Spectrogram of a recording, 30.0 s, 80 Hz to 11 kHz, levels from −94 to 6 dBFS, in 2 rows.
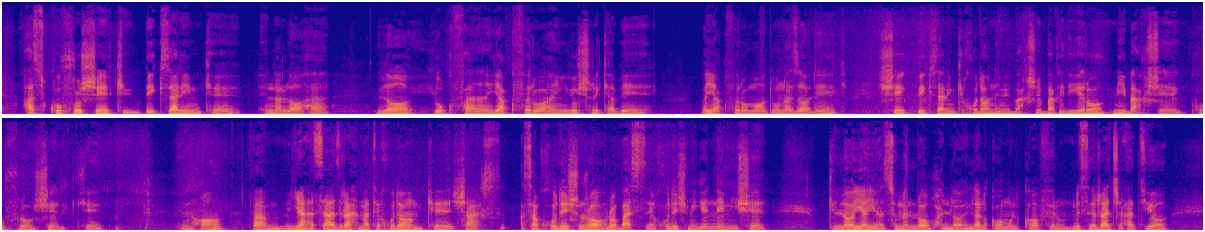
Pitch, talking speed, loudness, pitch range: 130 Hz, 120 wpm, -26 LUFS, 125-140 Hz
